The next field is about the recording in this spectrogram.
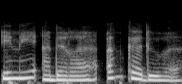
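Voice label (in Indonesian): "Dua", Indonesian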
